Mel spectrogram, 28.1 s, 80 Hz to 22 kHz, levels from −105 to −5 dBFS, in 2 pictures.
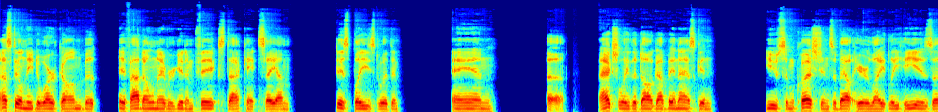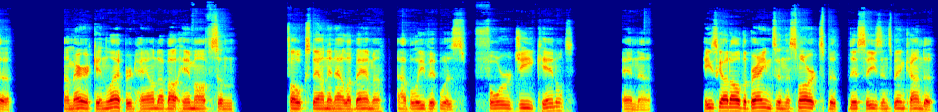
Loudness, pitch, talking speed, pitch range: -19 LUFS, 105 Hz, 155 wpm, 100-110 Hz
